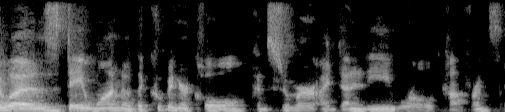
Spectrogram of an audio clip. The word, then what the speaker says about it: Kuppinger: that's a mouthful yeah good job pronouncing it copinger copinger not CER which I've said before CER so but yeah it's co copinger as I learned today so already a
